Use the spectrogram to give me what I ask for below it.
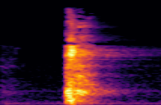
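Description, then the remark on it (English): A single sharp crying cough bursts out abruptly and trails off quickly, with a slightly strained, throaty edge. No one speaks. “That was a crying cough, in case y'all was wondering.”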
